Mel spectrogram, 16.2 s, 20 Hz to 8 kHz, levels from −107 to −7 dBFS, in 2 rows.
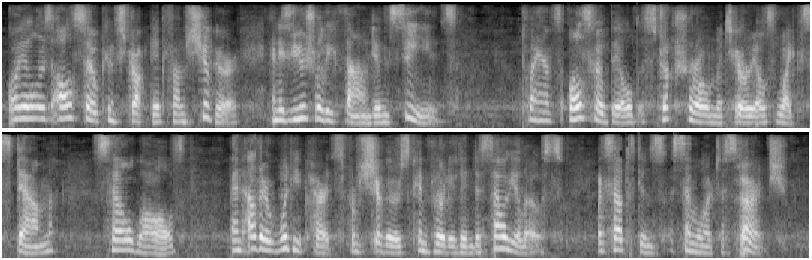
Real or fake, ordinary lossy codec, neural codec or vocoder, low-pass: fake; AAC, 32 kbps; codec, 24 kHz, 1.5 kbps, HILCodec; 7.2 kHz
